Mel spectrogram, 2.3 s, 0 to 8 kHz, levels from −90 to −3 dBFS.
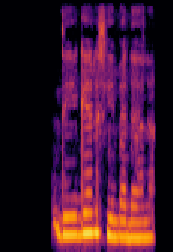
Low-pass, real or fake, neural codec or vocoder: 7.2 kHz; real; none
